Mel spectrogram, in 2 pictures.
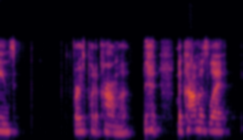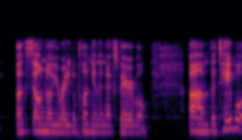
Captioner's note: laugh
